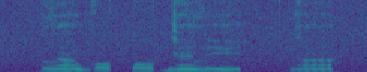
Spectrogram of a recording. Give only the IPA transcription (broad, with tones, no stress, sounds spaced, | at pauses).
l ã˧ w ɔ˦ k͡p ɔ˦ ɡ ɛ̃˦ l e˦ | ɡ ã˧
